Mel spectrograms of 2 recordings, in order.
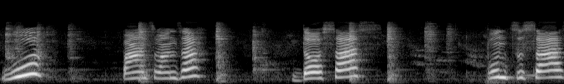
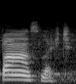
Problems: constant background noise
